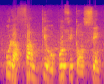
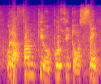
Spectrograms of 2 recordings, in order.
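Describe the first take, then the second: Both takes have the same delivery.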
